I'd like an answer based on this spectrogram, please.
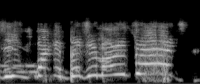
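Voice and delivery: high-pitched, strained shouting; exasperated mock rant. Mock rant about a complainer.

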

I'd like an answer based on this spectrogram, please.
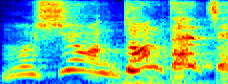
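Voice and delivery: loud, sharp retold scold. Mother scolds her son in the hallway, loud. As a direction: snap at the child loudly. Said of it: "結構大きい声で".

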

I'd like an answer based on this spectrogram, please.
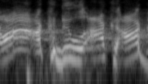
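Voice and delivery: high, laughing mock brag, all about me; mock self-focused boast. Preacher mocking the self-centred believer, laughing mock boast. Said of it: "we made a lot of the things about".

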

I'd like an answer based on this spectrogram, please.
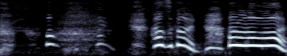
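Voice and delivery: high breathy hello trailing into la la la; airy bubbly greeting. Retold or imitated. Mocking her own chattiness with a high airy la la. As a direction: float up high, carefree and ditzy. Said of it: "'Cause I'm just like".

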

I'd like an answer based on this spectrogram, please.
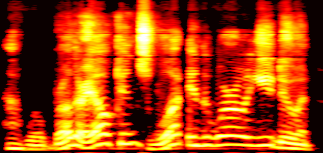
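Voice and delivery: lightly voiced old preacher welcoming a friend; a hint of high-pitched delight; Brother Cates. Acting out Cates greeting his visitor.

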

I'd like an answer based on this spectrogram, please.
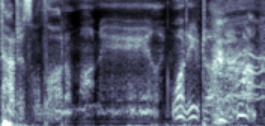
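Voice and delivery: whisper, then a laughing half-shout; mock whispered shock; whispered disbelief. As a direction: hiss it in disbelief, then crack up. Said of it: "I'm like".

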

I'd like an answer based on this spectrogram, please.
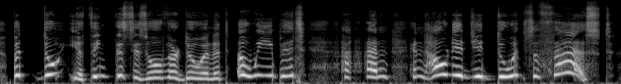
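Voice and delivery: very high, spluttering character voice; flustered little fellow, squeaking at a huge surprise; clumsy, astonished Al. Acted. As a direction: stammer high in shocked disbelief. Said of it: "Al clumsily said, spitting cocoa beans everywhere".

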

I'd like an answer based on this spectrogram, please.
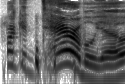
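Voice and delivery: normal talking voice

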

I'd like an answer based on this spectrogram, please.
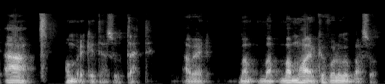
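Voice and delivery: soft, hushed reassurance from a caring dad; tender father soothing his scared son; gentle father. Retold or imitated. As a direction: drop to a near whisper to comfort the boy.

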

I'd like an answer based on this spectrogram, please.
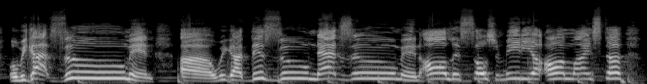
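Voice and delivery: high, slow whiny imitation of a skeptic; mocking objector. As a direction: mimic the excuse-makers, drawn out. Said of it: "some people gonna say".

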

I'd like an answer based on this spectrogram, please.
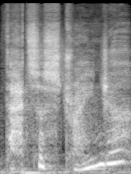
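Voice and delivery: hushed wide-eyed whisper; awed child's whisper. Retold or imitated. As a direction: whisper it like a kid seeing something scary. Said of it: "He went".

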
